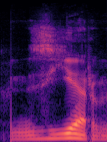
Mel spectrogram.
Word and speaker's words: Zjerm: З'єрм він читається. Правильно.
